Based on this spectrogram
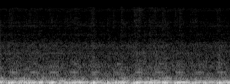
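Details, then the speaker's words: Cheap overhauled engine with used parts, after header collector leak repair, timing and carb not yet adjusted, running a bit rich: low, throaty idle with steady even pulse, no knocks or ticks; sounds good. "i think it sounds pretty good"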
